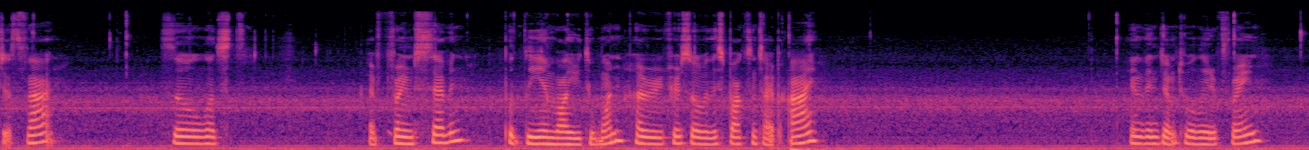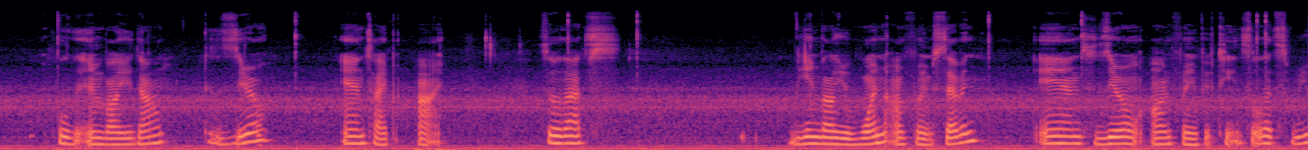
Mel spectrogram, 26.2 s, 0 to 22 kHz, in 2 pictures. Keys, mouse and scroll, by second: 7.9 i, 11.1-12.7 drag, 13.6-15.2 drag, 15.4 click, 17.2 i, 18.7-20.4 drag, 22.9-24.6 drag, 25.5-26.1 drag.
